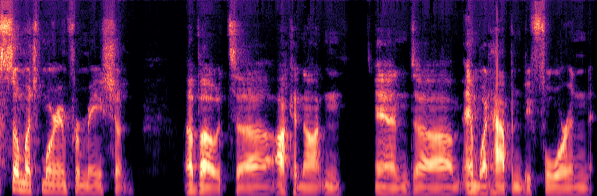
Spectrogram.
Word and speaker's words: Akhenaten: He's often called Akhenaten. – Yeah, Akhenaten. – That's Akhenaten. There it is.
